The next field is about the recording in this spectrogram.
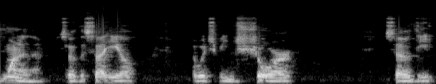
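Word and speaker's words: Sahel: of the uh the sahil which is s-a-h-e-l but it's pronounced s-u-h heel sa hell sahil uh which this means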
